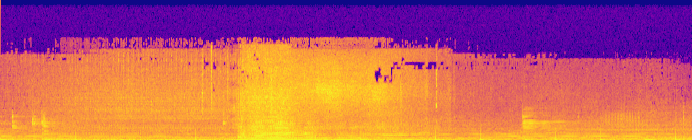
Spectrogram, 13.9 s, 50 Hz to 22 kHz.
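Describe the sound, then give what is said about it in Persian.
The engines of two cars rumble, with a loud surge of revving around the middle as the vehicles pull in, then settle back to a steady idle hum. No one speaks. “خیلی نترسیده که فقط 2 تا ماشین و چند نفر اومد.”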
